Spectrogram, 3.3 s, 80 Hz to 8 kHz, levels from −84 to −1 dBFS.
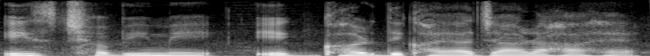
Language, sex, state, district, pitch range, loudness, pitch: Hindi, female, Assam, Kamrup Metropolitan, 180-205 Hz, -16 LUFS, 195 Hz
